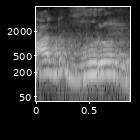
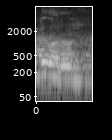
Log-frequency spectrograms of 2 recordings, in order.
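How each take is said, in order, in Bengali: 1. মাঝের ব্যঞ্জনটি w ধ্বনি। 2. মাঝের ব্যঞ্জনটি গ্লটাল স্টপ। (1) "মানে একটু হষ্ট" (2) "হামলা দিয়ে পর আদ উরুন, একদম ইজি"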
